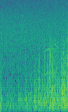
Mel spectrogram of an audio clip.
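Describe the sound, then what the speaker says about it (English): A severe gust of wind at an outdoor football game roars across the microphone, starting moderate and swelling louder toward the end in a rough, buffeting rush without speech. "there's a severe gust of wind"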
